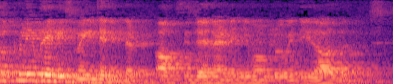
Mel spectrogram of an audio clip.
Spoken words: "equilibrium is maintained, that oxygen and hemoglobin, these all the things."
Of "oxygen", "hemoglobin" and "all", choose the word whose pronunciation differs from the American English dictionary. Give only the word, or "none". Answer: hemoglobin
